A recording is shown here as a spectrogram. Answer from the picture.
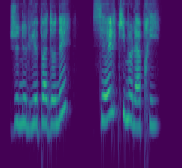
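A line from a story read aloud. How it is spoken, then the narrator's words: Quick, sly child's reply. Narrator (French): répondit vivement Ignacia, avec cette mystérieuse perfidie des enfants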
